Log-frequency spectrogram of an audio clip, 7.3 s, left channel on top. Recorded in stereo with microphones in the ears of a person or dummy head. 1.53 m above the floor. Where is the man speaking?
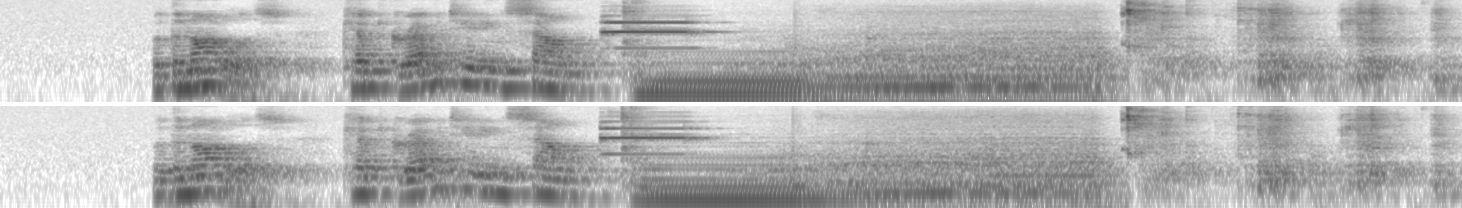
40° left (ahead or behind), 0.6 m.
